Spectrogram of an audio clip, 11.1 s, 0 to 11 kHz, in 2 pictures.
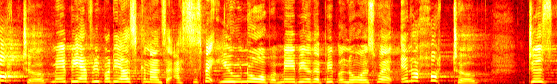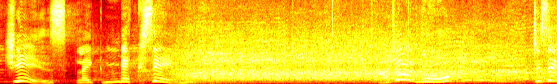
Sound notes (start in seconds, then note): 7.5 audience groans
